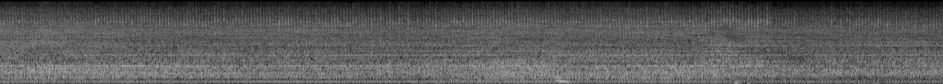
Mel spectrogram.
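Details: 2010 Audi A6 4F/C6 3.0 TFSI, 110,000 km, cold start idle with a busy mixed rattle over the engine hum; timing chain suspected, not confirmed.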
